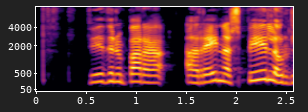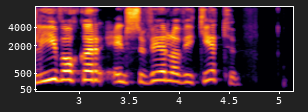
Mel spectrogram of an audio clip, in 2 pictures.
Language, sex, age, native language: Icelandic, female, 50-59, Icelandic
